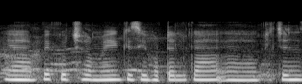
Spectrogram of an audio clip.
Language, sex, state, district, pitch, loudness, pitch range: Hindi, female, Punjab, Kapurthala, 215 Hz, -13 LUFS, 210-225 Hz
